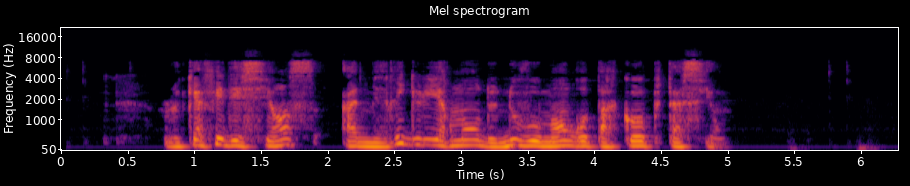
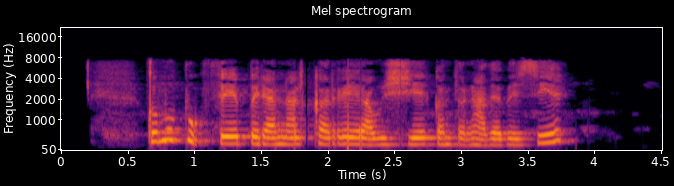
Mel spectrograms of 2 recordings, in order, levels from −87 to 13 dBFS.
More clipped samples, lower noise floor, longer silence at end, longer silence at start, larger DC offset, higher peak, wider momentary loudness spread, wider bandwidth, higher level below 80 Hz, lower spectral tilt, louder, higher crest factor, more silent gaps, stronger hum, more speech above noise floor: neither; about the same, -62 dBFS vs -63 dBFS; second, 0.25 s vs 0.65 s; first, 0.8 s vs 0.25 s; neither; about the same, -4 dBFS vs -2 dBFS; about the same, 9 LU vs 9 LU; about the same, 7.6 kHz vs 7.8 kHz; about the same, -60 dBFS vs -56 dBFS; first, -6 dB/octave vs -3.5 dB/octave; second, -20 LUFS vs -16 LUFS; about the same, 16 dB vs 16 dB; neither; neither; second, 43 dB vs 47 dB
